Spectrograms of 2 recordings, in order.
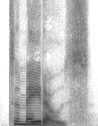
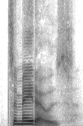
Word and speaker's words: tomatoes: Kaya naman ang ang pronunciation natin dito is tomatoes. Tomatoes.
